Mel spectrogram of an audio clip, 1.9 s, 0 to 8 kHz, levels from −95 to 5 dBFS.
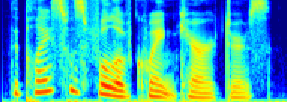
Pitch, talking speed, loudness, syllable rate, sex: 215 Hz, 220 wpm, -18 LUFS, 6.0 syllables/s, female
